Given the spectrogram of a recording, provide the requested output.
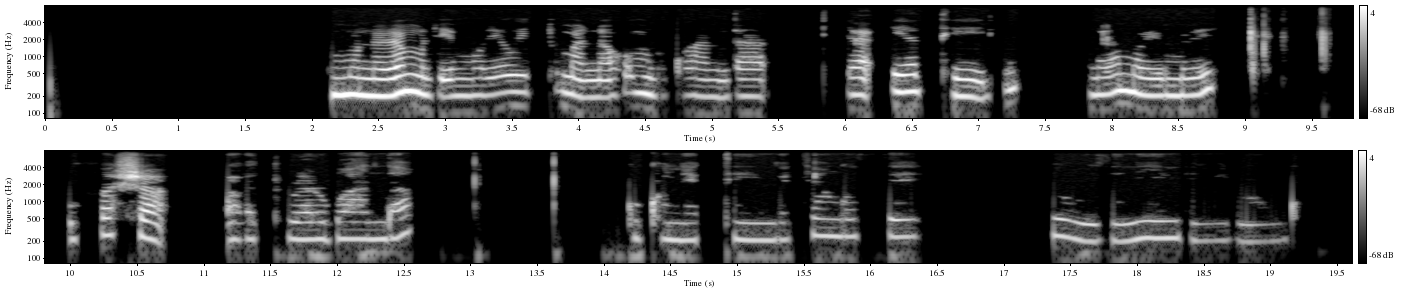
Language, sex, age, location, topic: Kinyarwanda, female, 18-24, Kigali, government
